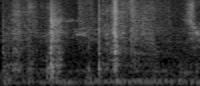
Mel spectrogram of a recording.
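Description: A cardboard parts box being handled and lifted, with a few sharp knocks and scrapes of the cardboard.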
